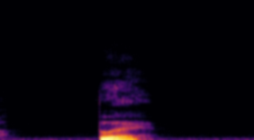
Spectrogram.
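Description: A middle-aged man cries out with animation close by.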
